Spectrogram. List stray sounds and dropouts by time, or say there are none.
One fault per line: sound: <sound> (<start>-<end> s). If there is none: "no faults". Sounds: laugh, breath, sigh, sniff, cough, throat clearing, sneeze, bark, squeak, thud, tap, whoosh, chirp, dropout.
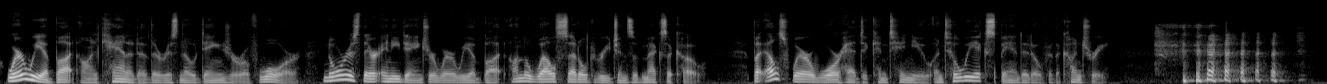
sound: laugh (11.5-13.1 s)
